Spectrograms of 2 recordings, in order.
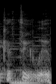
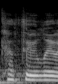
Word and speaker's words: Cthulhu: So, I mean, obviously, I'm totally a Cthulhu fan. I did hear that it's not pronounced Cthulhu, it's like Cthulhu. We're not supposed to be able to pronounce it with our human tongues anyway.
